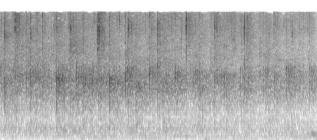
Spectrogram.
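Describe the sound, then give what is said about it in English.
A church audience applauds to welcome new members, with dense, even clapping throughout and no voice standing out. “We're excited to welcome the Costers this evening, so give the Costers a hand.”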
